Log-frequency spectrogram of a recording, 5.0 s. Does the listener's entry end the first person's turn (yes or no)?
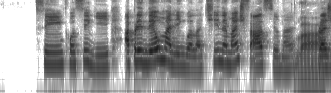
no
